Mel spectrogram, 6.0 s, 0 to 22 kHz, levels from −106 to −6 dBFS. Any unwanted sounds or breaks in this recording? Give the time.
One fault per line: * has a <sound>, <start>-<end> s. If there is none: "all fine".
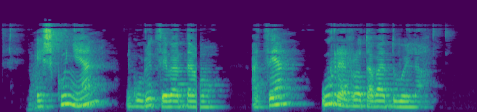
* has a dropout, 2.5-2.5 s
